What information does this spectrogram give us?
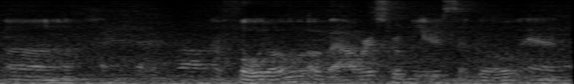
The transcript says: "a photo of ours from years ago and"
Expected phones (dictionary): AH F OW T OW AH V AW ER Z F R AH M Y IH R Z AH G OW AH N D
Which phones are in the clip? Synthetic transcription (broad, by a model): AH F OW T OW AH V AW ER Z F R AH M Y IH R Z AH G OW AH N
